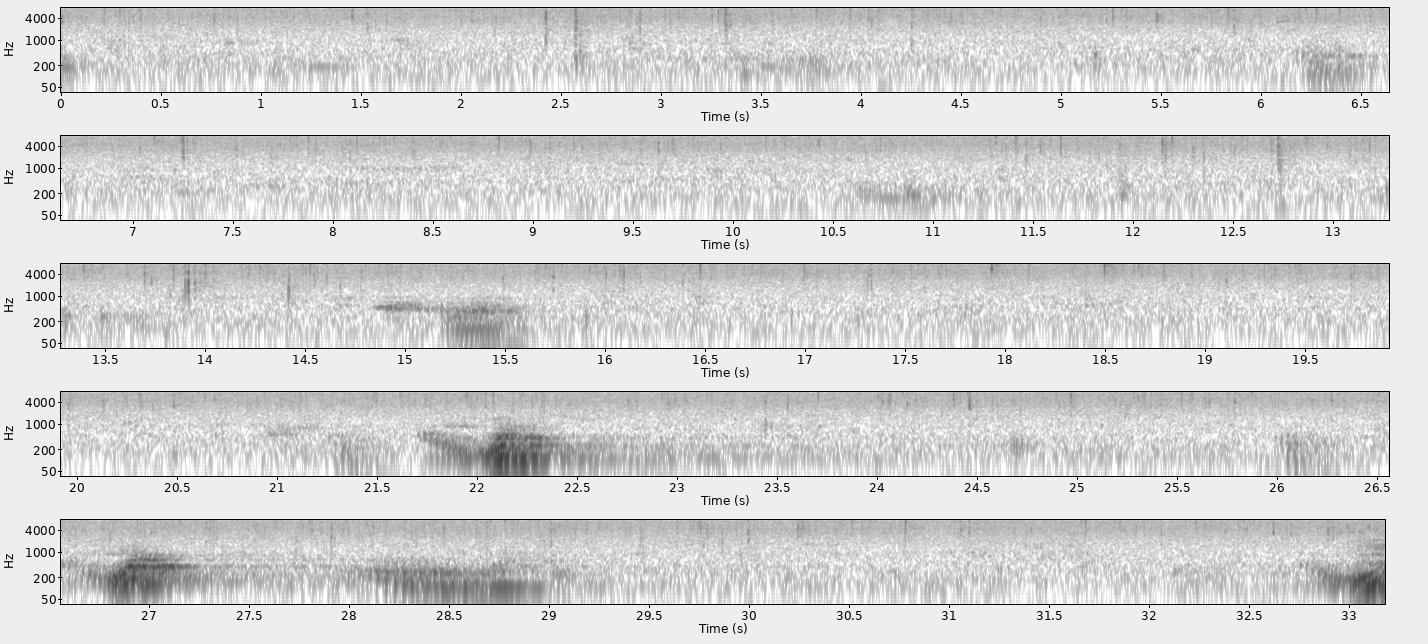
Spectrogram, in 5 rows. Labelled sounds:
8.2	8.5	humpback whale, 0.84 to 1.1 kHz

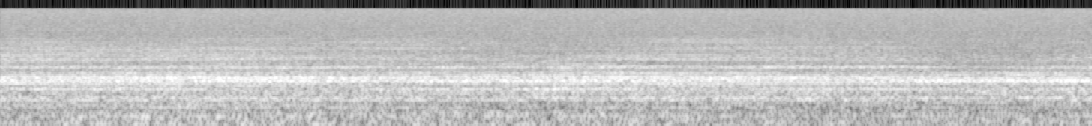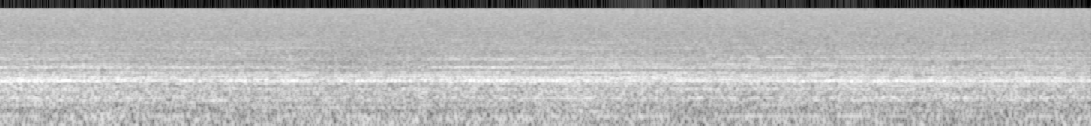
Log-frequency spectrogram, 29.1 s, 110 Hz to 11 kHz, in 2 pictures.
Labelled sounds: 24.8	25.0	vessel noise, 1.3 to 1.4 kHz

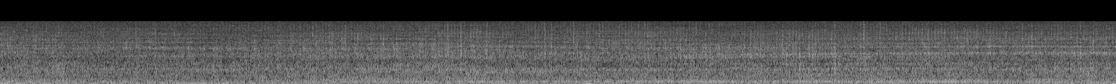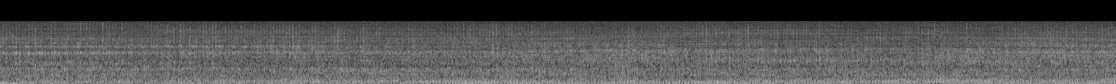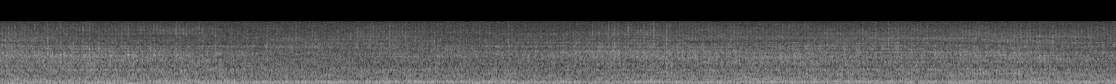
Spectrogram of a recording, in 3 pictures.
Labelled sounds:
9.7	10.0	vessel noise, 2.1 to 2.4 kHz
11.8	12.1	vessel noise, 6.7 to 6.9 kHz
25.6	26.4	vessel noise, 2.5 to 4.8 kHz
32.2	33.4	vessel noise, 2.8 to 5.6 kHz

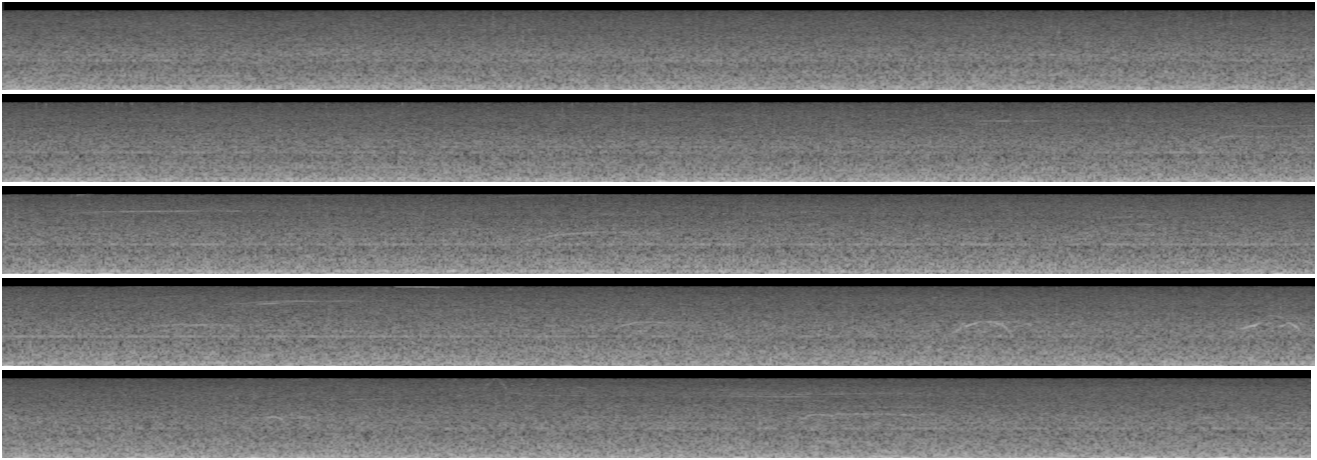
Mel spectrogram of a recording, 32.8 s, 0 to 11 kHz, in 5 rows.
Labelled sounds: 13.5	14.3	killer whale, southern resident, 3.6 to 4.5 kHz
20.8	21.5	killer whale, southern resident, 3.9 to 4.6 kHz
27.6	28.3	killer whale, southern resident, 7.2 to 8.0 kHz

